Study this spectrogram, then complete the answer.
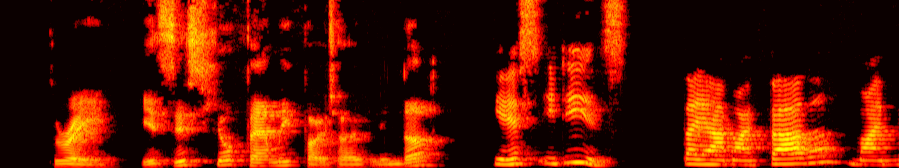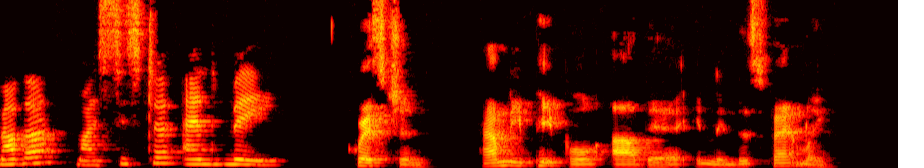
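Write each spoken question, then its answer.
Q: How many people are there in Linda's family?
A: Four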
